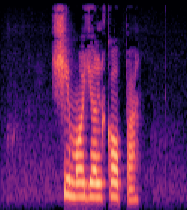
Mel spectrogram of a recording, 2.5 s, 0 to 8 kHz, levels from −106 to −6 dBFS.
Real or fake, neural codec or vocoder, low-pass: real; none; 7.2 kHz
